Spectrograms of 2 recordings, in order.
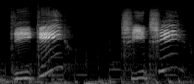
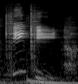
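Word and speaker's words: Qiqi: Qi so you're like gei chii no it's Kiki it's a key sound and then uh in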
